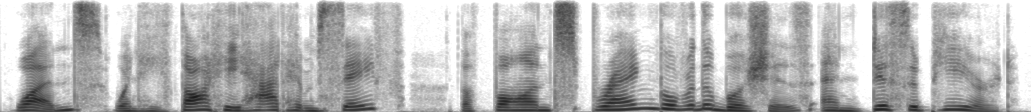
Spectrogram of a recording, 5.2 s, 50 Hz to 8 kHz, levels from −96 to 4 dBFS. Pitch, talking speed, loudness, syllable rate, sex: 205 Hz, 185 wpm, -20 LUFS, 4.8 syllables/s, female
